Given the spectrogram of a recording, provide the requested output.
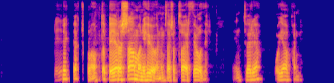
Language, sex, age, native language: Icelandic, male, 40-49, Icelandic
